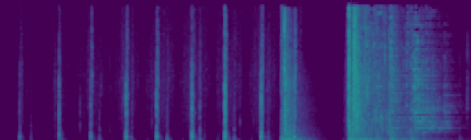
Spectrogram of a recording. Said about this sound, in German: Mit einem lauten Knall landete die Tür dann auf dem Steinboden. Der Krach schreckte jetzt eine ganze Horde von Untoten auf, die sich auf den Weg zu den Abenteurern machten.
